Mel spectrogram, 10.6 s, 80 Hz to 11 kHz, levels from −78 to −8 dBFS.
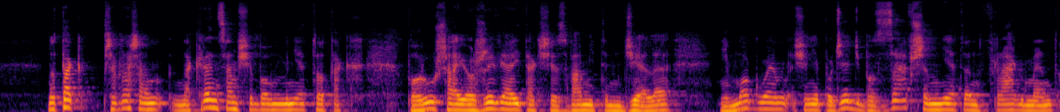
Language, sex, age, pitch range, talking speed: Polish, male, 50-69, 90-125 Hz, 165 wpm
